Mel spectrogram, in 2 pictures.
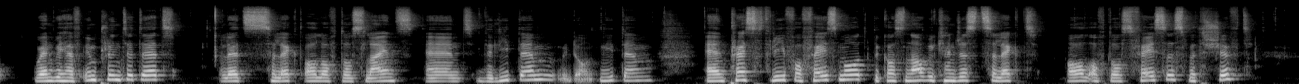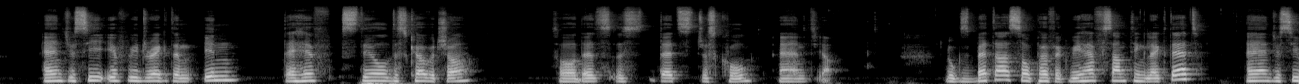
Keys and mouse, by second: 1.3 2, 4.7 right click, 6.0 x, 6.2 right click, 6.9 x, 9.4 right click, 11.2 right click, 12.8 right click, 15.8 right click, 18.5 right click, 21.2 2, 22.0 right click, 23.8 right click, 25.1 Tab.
